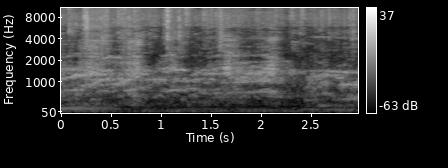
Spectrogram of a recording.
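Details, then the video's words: Egg-laying hens by the thousands on a farm, their mixed clucks and squawks blending into a hazy, noisy chorus with a harsh background hiss. "The Sound of Thousands of Egg-Laying Chickens"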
